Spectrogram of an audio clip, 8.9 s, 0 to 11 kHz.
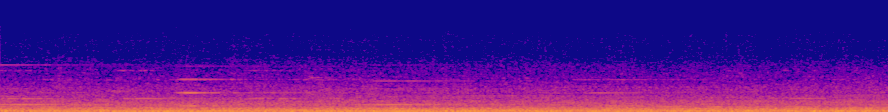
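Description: JR Central 313 series electric train running slowly into the station and passing beneath: a steady low rumble of wheels and motors, with a few faint, brief high tones.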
